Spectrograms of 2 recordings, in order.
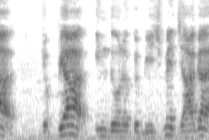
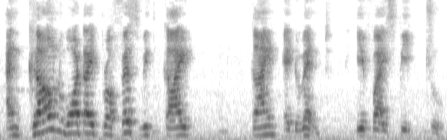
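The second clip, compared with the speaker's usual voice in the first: slow, grand and a bit louder, each word weighed; dramatic Shakespeare recitation; 2 semitones higher, 3 dB louder, much slower than usual. Acted. Teacher reading Ferdinand's vow aloud to the class, slow and grand. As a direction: intone the vow like a stage lover.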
